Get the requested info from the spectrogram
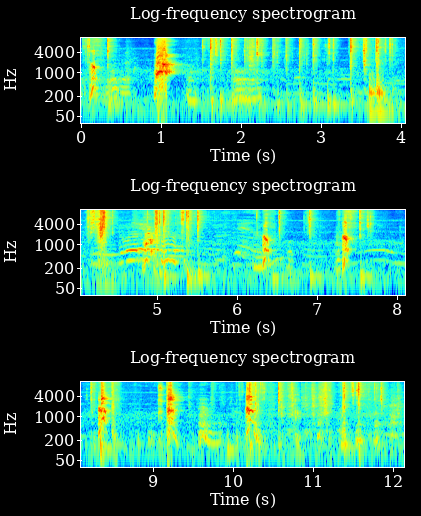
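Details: Miniature Pinscher named Hana, kept in a cage and wanting to be let out, giving short sharp barks and whiny, wavering whimpers, with a person's voice talking at times in between.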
